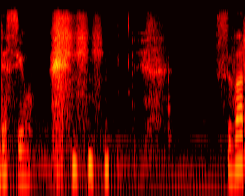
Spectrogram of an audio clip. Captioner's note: laughs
